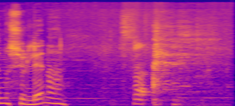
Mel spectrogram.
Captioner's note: just laughs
